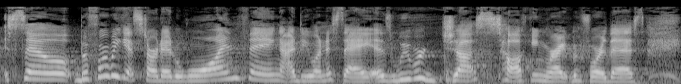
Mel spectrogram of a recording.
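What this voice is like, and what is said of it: Thick regional accent. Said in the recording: “why I have such a thick accent”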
